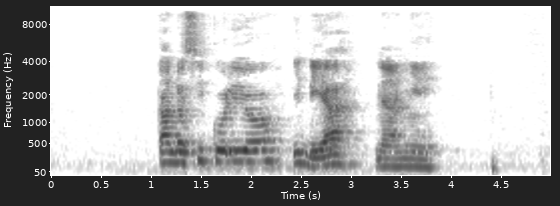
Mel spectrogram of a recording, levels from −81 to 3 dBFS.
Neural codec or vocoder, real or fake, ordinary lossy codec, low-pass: none; real; AAC, 48 kbps; 9.9 kHz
